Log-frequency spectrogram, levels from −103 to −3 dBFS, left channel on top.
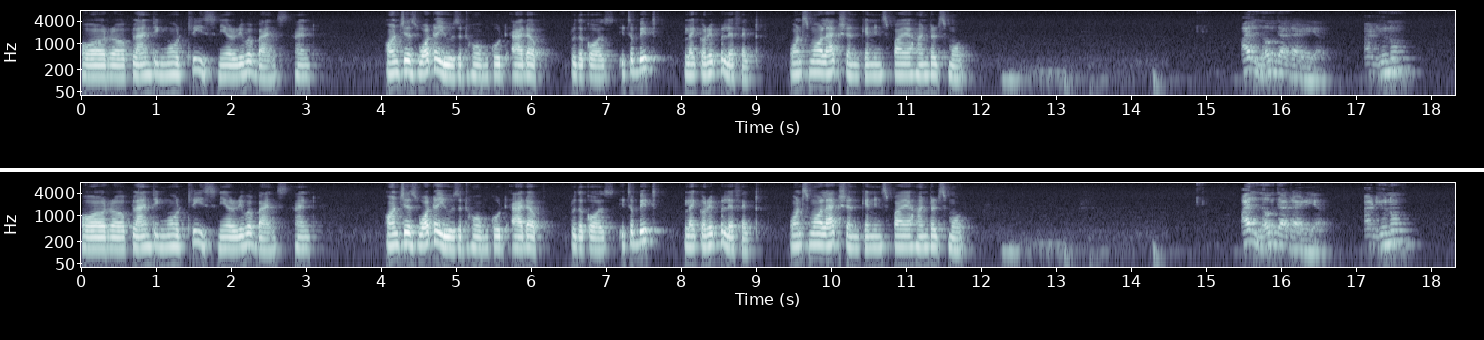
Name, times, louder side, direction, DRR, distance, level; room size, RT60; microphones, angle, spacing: voice 1, 0.0-3.1 4.1-6.1 6.5-7.7 8.0-9.0 9.5-11.8, right 1 dB, 10° right, 0.5 m, -20 dB
voice 2, 12.8-13.1 15.5-16.6 17.1-17.7, right 3 dB, 65° right, 3.1 m, -29 dB
20.5 x 11.0 x 2.3 m
head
